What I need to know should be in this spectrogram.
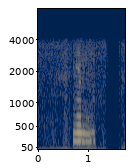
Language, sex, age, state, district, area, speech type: Santali, male, 18-30, Jharkhand, Pakur, rural, conversation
